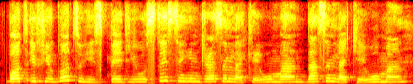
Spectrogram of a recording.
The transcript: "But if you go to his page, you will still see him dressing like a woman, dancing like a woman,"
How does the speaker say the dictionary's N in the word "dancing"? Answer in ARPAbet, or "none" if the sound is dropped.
none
